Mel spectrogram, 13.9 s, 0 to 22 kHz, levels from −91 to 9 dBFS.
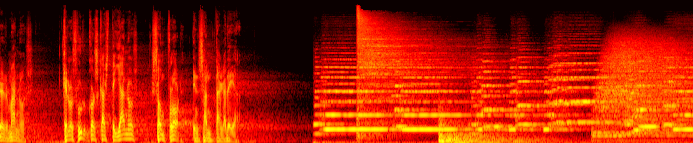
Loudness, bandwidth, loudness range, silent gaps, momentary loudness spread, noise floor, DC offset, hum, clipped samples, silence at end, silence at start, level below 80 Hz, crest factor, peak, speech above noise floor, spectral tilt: -21 LUFS; 19 kHz; 5 LU; none; 8 LU; -59 dBFS; under 0.1%; none; under 0.1%; 0 s; 0 s; -36 dBFS; 22 dB; 0 dBFS; 38 dB; -4.5 dB/octave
